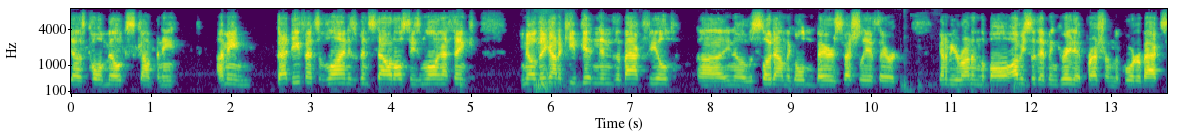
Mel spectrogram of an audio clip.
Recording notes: call in from the road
